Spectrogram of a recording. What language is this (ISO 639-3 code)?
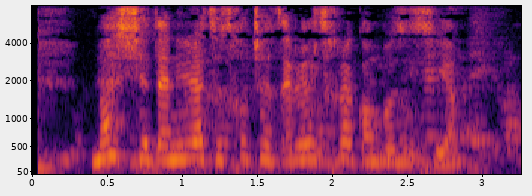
kat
